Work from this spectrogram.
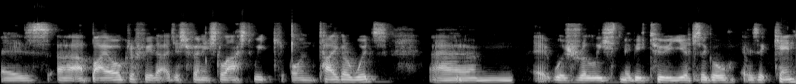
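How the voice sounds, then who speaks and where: A man with a Scottish accent talks at a fairly slow pace. His fairly low voice holds a flat, monotone intonation. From Scotland, Glasgow east end. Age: 30s. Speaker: mission organisation rep and minister. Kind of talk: casual interview. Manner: halting, many fillers.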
